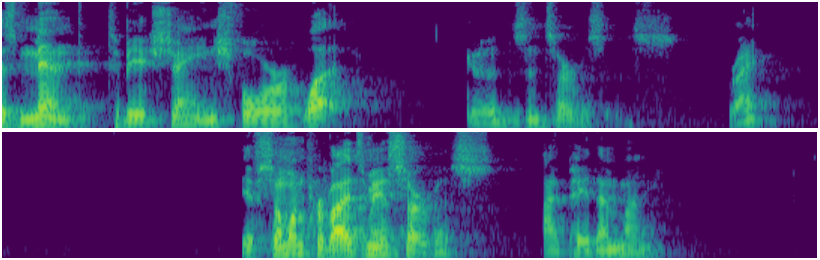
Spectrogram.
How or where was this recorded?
large echoing room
